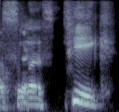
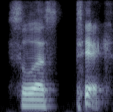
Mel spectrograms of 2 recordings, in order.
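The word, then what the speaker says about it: Celestiq: the new Cadillac celesti okay not celesti celestic they're very rhymes with lyric their other new EV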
